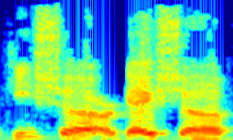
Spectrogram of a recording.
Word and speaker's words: Geisha: The varietal is with the I, and it's pronounced Geisha varietal.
